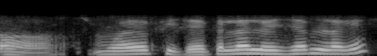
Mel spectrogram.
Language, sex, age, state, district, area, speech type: Assamese, female, 45-60, Assam, Udalguri, rural, conversation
